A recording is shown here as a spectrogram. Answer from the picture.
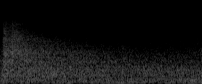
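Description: Faint steady hiss with a slight swell at the start: background noise in a pause between speech.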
